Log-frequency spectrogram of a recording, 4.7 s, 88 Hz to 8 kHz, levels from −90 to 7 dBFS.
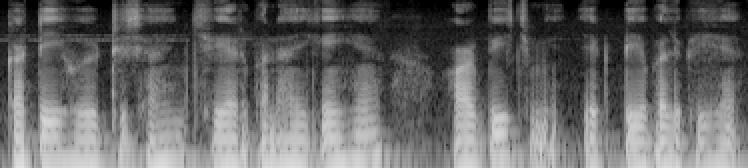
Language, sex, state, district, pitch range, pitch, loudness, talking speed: Hindi, male, Bihar, Patna, 95-105 Hz, 95 Hz, -17 LUFS, 180 wpm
